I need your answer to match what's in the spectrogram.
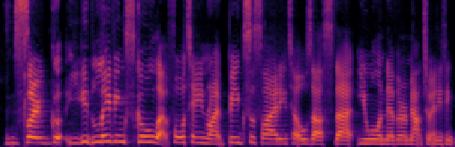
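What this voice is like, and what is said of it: Rural country accent. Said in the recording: “I have an accent... it's country, not bogan.”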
